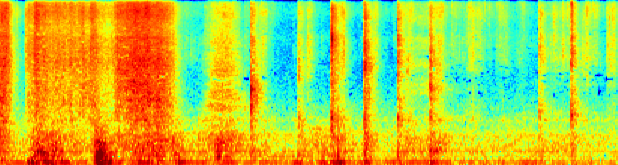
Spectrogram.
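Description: Hands patting and slapping a raw ground-beef hamburger patty between the palms, a string of sharp, irregular slaps after a soft rustle at first.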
